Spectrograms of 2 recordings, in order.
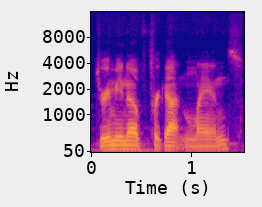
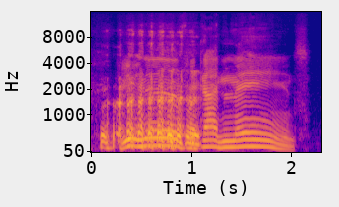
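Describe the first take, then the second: First: It is said in the speaker's normal voice. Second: It is said in a put-on imitation voice.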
